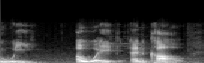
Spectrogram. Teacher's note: Because the sound is produced beginning with the lips. अभी जब डब्ल्यू को बोलेंगे आप तो दोनों होठों का इस्तेमाल होता है, एंड ending with the back of the tongue.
